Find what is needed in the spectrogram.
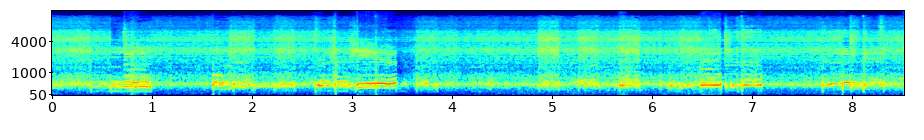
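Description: A spirit box: a RadioShack portable radio sweeping up the FM band, played through a small capsule speaker. It gives a steady hiss, chopped every fraction of a second by short snatches of broadcast voices and music as it jumps from station to station.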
